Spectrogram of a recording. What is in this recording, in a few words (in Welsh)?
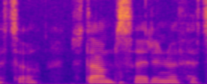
"amser", Welsh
